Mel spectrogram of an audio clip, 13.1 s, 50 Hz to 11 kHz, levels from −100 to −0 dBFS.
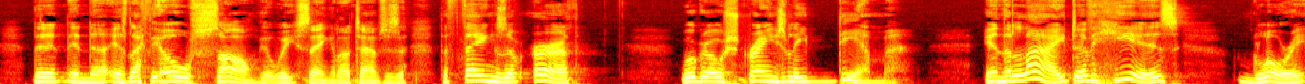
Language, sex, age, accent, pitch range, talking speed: English, male, 60-79, American, 130-175 Hz, 140 wpm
